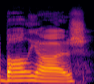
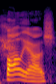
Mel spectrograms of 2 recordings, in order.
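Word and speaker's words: balayage: clothes b b bage balage balage like the the country Bali thought it's not spelled that way but apparently that's how you say it wait hold up b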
